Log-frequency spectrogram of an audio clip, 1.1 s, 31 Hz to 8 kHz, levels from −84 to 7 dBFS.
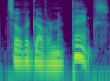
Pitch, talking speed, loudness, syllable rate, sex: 120 Hz, 220 wpm, -16 LUFS, 6.2 syllables/s, male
